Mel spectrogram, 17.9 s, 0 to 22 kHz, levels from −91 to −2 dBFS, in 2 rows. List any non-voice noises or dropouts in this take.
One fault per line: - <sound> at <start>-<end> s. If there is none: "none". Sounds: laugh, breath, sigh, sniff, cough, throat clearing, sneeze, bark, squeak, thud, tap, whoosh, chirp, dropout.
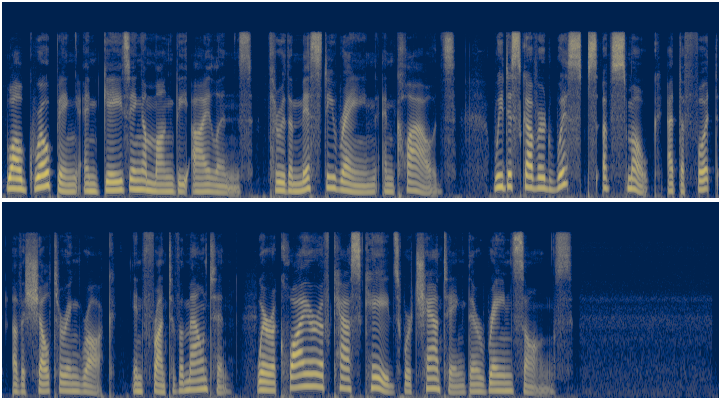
none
